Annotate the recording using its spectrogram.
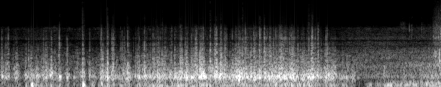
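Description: Car driving along, its road and engine noise heard from inside the cabin, with wind rushing over the microphone and a few light clicks. The noise dips briefly near the end.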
